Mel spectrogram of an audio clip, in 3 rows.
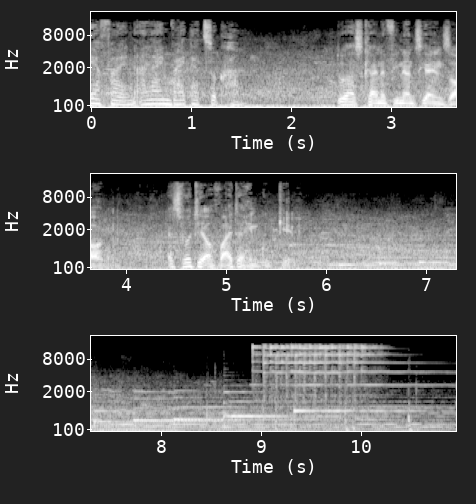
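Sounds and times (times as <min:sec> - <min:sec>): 
speech: 0:00.1 - 0:01.8, 0:02.5 - 0:06.2
soft music: 0:05.0 - 0:10.9
telephone bell ringing with a metallic trill: 0:08.9 - 0:10.9.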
